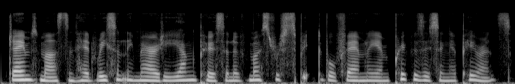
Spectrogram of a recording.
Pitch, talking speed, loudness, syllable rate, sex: 185 Hz, 175 wpm, -21 LUFS, 6.4 syllables/s, female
